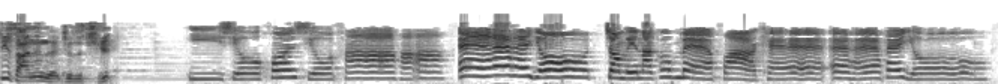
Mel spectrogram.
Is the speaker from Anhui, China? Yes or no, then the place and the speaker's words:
yes; Huizhou, Anhui, China; accent: Huizhou dialect; 我们原先的徽州方言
